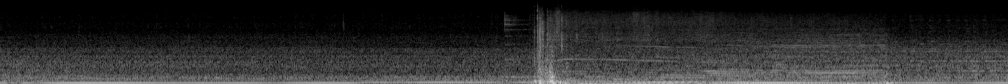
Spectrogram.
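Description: A car approaches on a rainy night road and slows to a stop, a low engine rumble with a brief sharp swish as it pulls up, set under steady rain-like hiss; no voices.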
